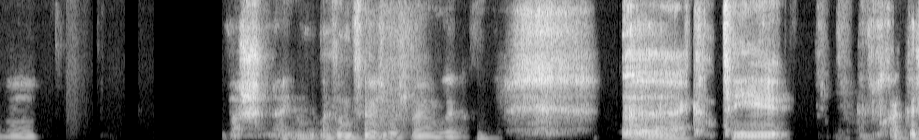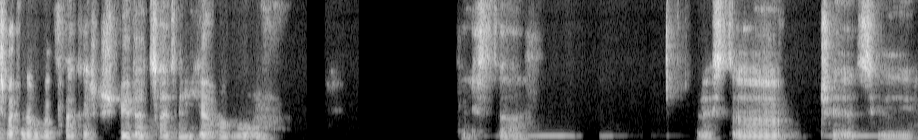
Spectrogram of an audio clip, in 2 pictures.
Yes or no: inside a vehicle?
no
